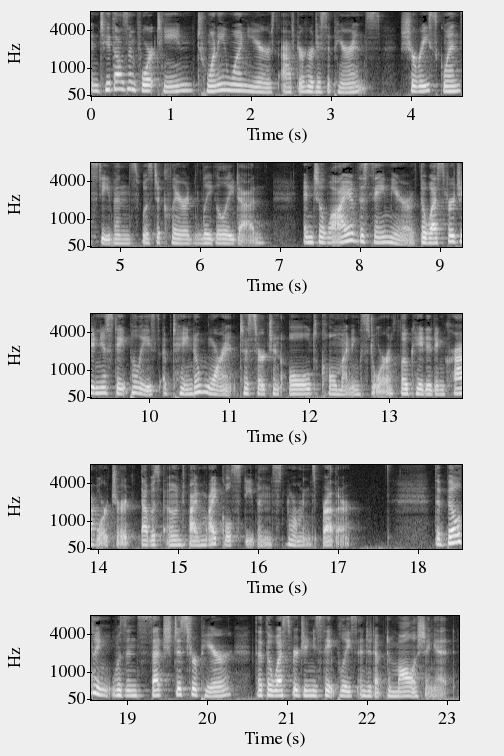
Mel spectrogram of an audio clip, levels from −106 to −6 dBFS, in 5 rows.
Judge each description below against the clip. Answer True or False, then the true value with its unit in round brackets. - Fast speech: False (165 wpm)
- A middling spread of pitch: True (3.3 semitones)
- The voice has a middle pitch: True (175 Hz)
